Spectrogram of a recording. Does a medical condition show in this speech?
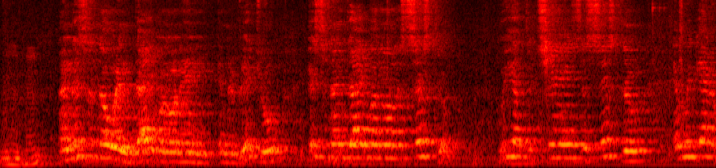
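No.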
